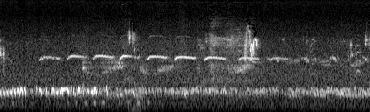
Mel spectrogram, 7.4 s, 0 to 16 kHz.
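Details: Black grouse at the lek in Tiveden, Sweden, April 2023: a dense, low bubbling, cooing murmur rolls on without pause, while another bird gives a thin, high whistled note repeated about once every half second over it.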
